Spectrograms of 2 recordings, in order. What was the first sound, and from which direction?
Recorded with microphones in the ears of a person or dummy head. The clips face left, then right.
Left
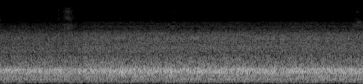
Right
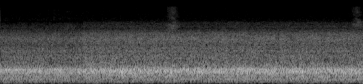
Only background noise.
